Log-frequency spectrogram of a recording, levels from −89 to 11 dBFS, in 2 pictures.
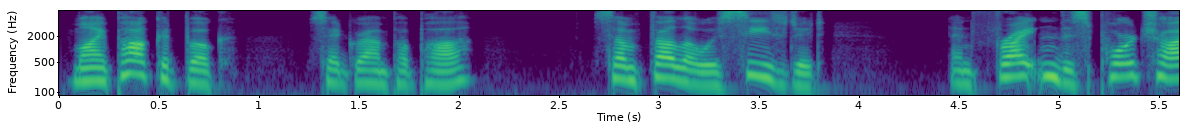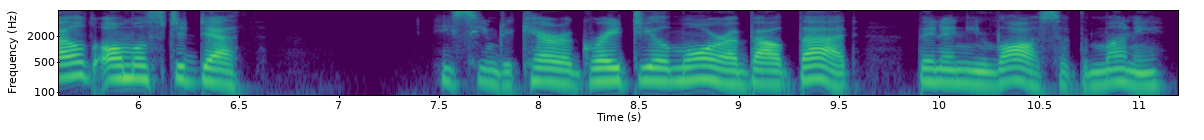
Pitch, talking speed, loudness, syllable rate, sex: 175 Hz, 180 wpm, -19 LUFS, 5.4 syllables/s, female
